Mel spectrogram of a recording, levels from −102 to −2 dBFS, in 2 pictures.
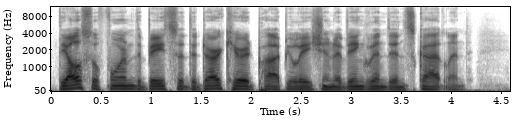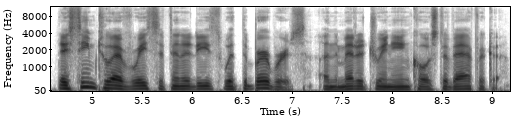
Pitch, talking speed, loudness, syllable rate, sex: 100 Hz, 190 wpm, -18 LUFS, 5.6 syllables/s, male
